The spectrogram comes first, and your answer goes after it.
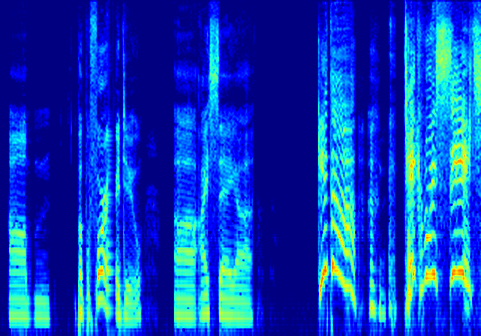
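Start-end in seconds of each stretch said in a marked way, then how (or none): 4.2-6.4 squeaky cartoon voice, much higher. A player's character speaks just before teleporting down to the ground: Mickey Mouse voice. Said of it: "my brain keeps going into Mickey Mouse zone".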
